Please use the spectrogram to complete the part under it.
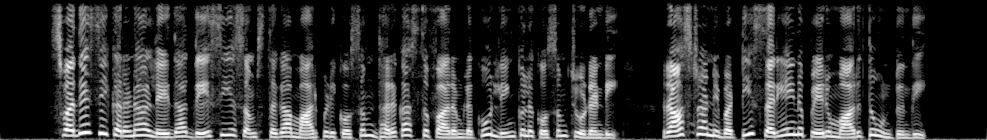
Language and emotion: Telugu, neutral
